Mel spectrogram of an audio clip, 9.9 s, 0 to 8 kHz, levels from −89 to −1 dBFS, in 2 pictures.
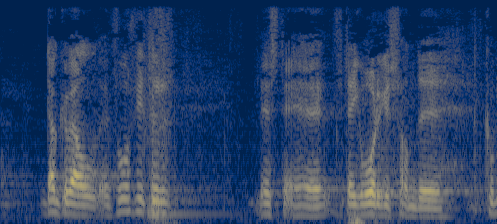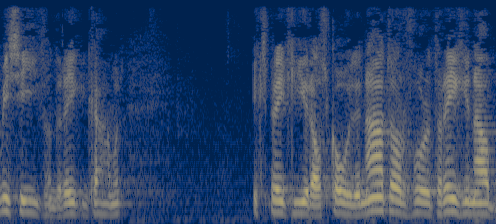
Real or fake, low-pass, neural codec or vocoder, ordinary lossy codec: real; 7.2 kHz; none; Opus, 64 kbps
